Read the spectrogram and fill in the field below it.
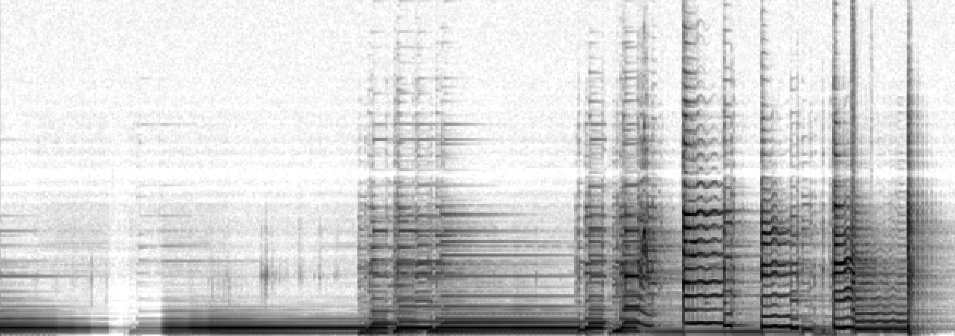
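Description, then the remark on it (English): An electric guitar played through an octave effect pedal, not fuzz, with a thick octave-doubled tone: low sustained chords ring out first, then a busier run of higher bent notes and quick phrases, loud with no talking. “It's not fuzz, it's just the octave.”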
